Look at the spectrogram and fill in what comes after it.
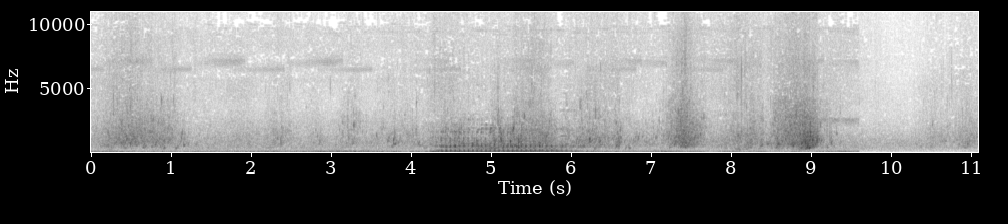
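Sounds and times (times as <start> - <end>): water sloshing and splashing: 3.1 - 9.3
low steady pitched drone: 4.3 - 6.6.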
